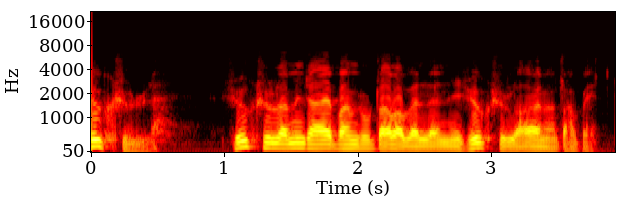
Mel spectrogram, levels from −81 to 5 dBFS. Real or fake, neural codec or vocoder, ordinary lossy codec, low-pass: real; none; MP3, 64 kbps; 7.2 kHz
